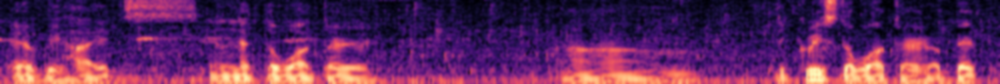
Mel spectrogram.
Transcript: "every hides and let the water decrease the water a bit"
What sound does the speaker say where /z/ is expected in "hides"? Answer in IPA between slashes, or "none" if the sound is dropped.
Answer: /s/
